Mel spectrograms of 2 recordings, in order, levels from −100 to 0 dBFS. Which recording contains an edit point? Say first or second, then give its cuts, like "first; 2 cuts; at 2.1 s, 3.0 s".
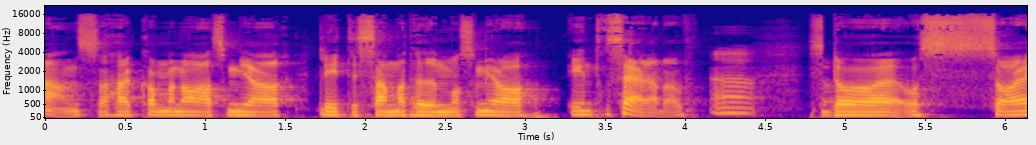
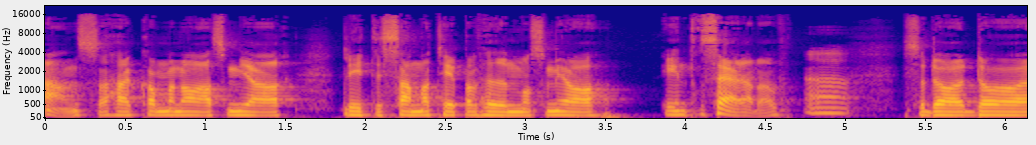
first; 4 cuts; at 1.6 s, 2.3 s, 3.2 s, 4.8 s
